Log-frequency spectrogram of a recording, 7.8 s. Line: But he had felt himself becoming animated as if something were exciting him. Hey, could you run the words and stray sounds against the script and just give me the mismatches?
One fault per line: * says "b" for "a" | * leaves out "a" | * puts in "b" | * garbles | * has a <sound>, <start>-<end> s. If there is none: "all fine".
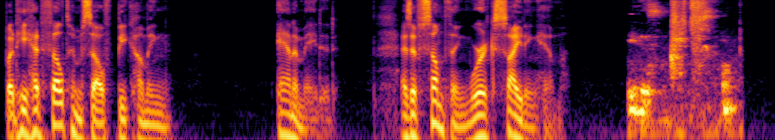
* has a sneeze, 6.3-7.4 s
